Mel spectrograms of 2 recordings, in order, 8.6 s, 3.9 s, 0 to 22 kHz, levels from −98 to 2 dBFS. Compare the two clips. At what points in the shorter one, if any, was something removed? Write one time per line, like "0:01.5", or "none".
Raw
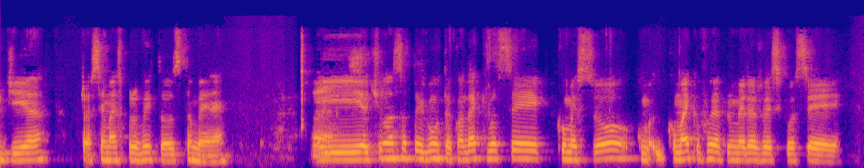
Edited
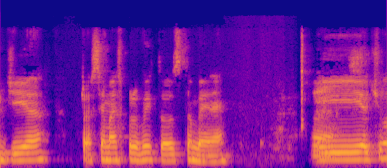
none

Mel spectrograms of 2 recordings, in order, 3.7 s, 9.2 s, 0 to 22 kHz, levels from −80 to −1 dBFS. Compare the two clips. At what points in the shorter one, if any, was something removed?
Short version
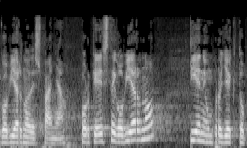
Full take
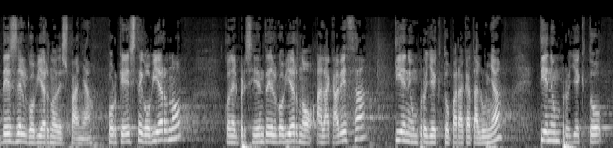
0:02.8

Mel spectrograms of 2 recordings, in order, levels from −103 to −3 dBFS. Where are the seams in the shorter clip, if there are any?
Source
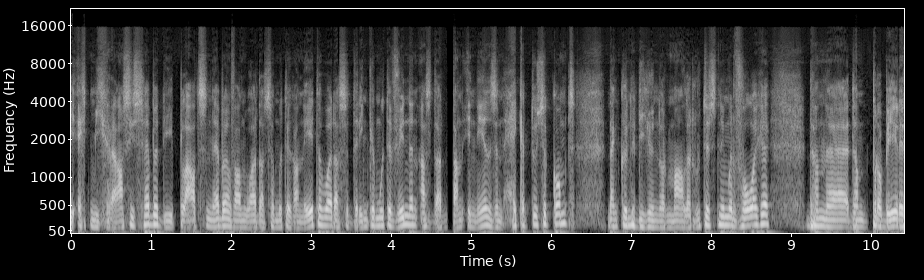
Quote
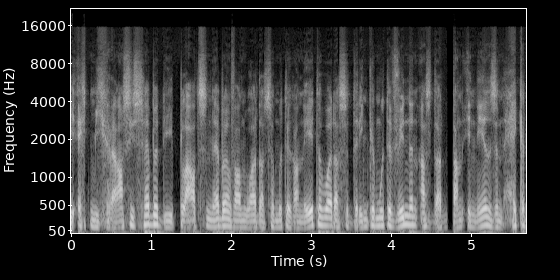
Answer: none

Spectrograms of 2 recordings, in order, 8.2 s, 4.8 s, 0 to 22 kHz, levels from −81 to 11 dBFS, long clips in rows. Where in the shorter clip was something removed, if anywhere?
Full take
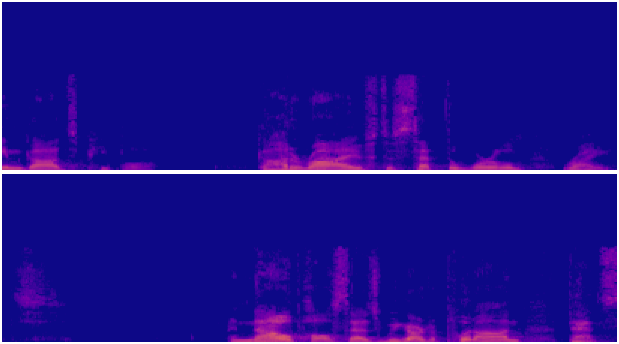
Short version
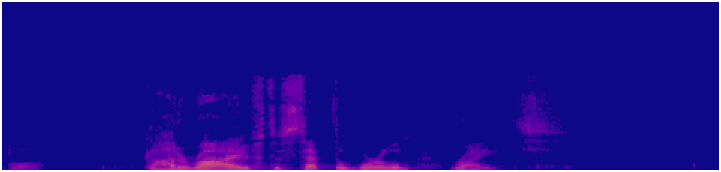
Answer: none

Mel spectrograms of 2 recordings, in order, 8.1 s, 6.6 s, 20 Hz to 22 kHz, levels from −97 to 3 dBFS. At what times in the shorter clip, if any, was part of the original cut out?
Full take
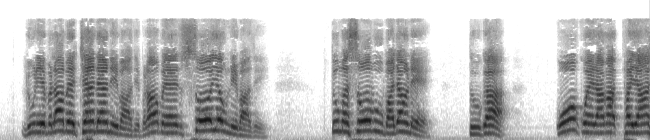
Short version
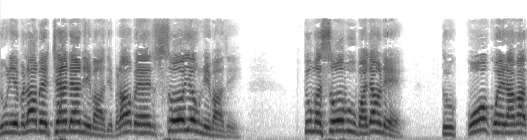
0:05.7

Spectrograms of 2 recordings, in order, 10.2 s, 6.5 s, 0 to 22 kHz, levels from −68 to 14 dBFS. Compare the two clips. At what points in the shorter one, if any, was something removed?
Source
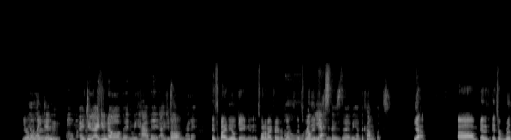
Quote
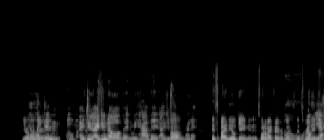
none

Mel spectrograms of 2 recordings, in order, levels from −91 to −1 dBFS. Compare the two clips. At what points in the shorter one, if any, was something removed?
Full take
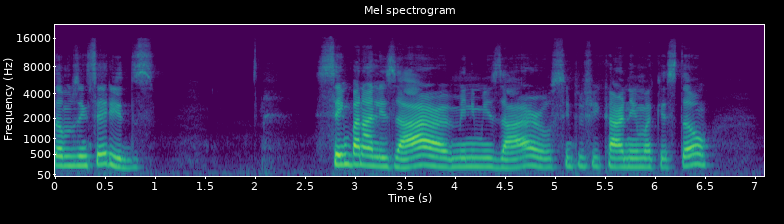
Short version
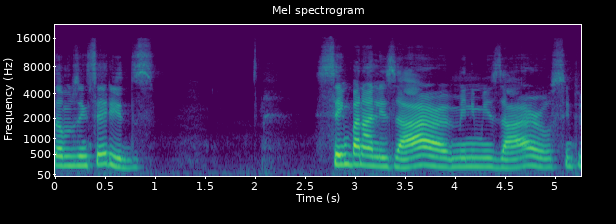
none

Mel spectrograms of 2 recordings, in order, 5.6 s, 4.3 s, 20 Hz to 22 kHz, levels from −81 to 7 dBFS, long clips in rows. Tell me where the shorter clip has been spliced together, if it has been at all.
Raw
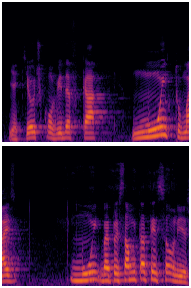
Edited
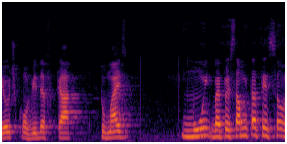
0:01.5

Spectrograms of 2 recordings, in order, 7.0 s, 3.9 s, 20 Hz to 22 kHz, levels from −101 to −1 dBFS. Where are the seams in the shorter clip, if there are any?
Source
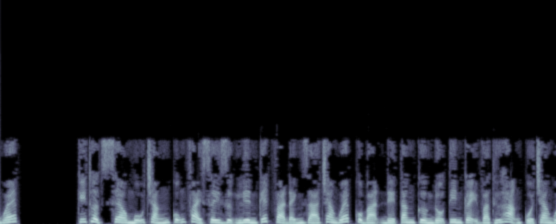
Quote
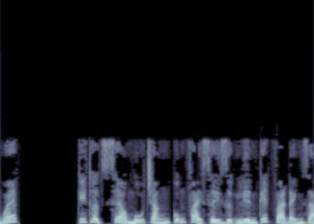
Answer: none

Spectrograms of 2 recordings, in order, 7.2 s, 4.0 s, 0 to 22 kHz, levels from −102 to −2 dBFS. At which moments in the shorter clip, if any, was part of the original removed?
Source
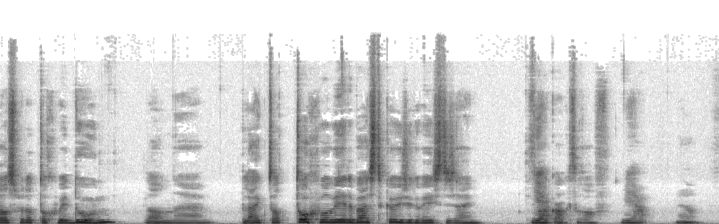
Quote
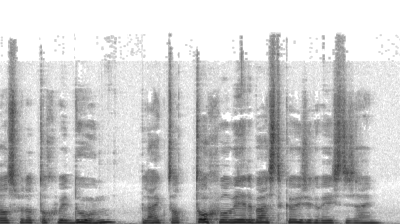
0:01.3

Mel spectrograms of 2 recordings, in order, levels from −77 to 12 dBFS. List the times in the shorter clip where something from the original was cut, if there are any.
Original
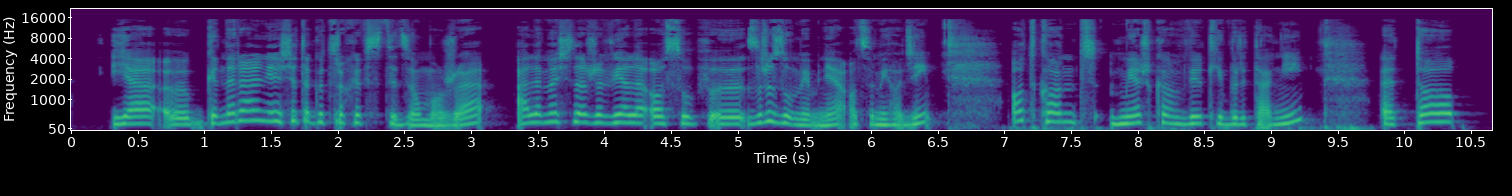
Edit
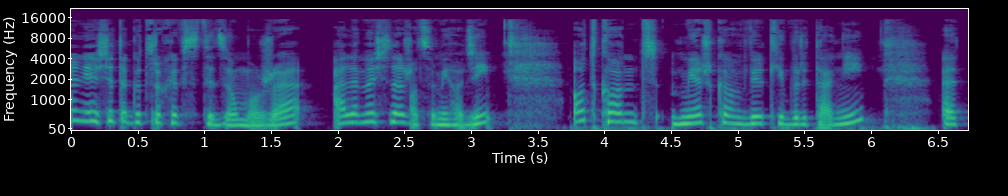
0:02.5

